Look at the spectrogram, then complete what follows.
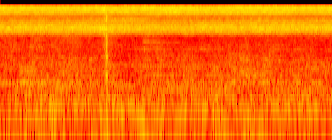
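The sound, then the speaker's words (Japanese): Cicadas drone in summer in a steady, unbroken high-pitched buzz that fills the background at moderate volume, with a brief sharp click partway through and no voices. “セミで夏ですね”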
